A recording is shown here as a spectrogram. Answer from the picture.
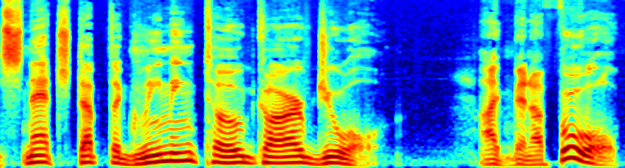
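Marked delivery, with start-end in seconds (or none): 4.0-5.2 low-starting, contained raving; raved. A narrator's reading. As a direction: rave at yourself without raising volume. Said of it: "he raved".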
